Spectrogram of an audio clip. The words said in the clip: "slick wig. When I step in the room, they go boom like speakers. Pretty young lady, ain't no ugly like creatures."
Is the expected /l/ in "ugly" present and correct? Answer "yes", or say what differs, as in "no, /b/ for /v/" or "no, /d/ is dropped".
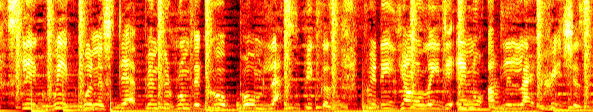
yes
